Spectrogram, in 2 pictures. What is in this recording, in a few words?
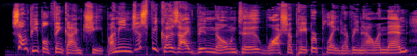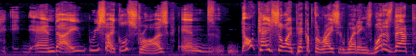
commercial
